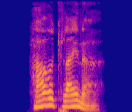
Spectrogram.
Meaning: inflection of haarklein: 1. strong/mixed nominative masculine singular 2. strong genitive/dative feminine singular 3. strong genitive plural
- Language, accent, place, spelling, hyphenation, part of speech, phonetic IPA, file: German, Germany, Berlin, haarkleiner, haar‧klei‧ner, adjective, [ˈhaːɐ̯ˈklaɪ̯nɐ], De-haarkleiner.ogg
